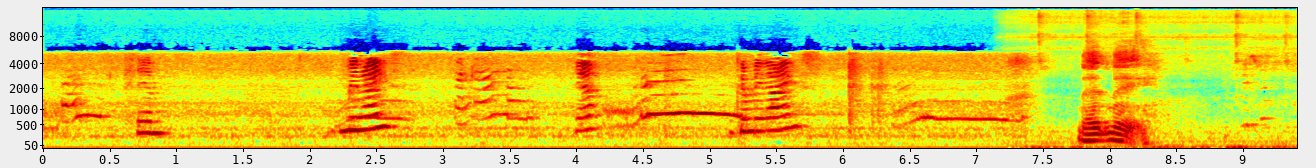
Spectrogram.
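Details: Pet cats, among them Butters and Nittany, described as jealous indoors: a string of short, rising-and-falling meows and drawn-out wails repeated every second or so, ending in a louder strained yowl, with a person talking to them throughout.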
